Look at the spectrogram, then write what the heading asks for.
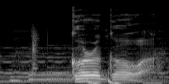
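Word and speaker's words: Gorogoa: are in the forest and work another seven gorgoa yeah that's how you say it an incredibly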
